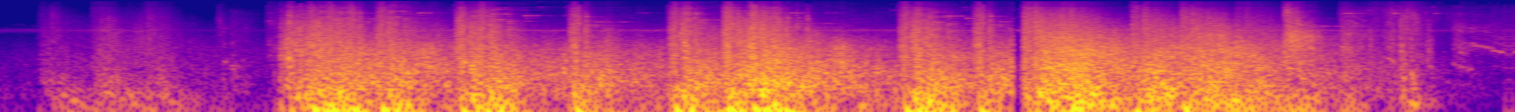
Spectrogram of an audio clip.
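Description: Heavy gunfire in the video game Combat Mission: Fortress Italy crackles almost nonstop, long-range volleys and machine-gun bursts overlapping with distant booms, loud and sustained after a brief quieter opening.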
